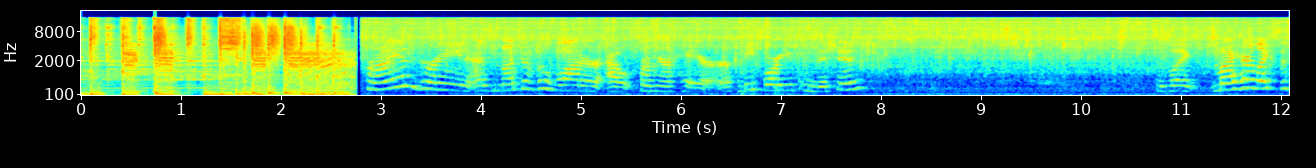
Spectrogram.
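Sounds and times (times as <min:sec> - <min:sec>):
tap water running into tub: 0:02.8 - 0:12.0.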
